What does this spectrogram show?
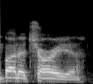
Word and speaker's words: Bhattacharya: his name bataria Chara how do you say his name Jay bhattacharya oh I was very close Jay bharatacharya uh and his colleagues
